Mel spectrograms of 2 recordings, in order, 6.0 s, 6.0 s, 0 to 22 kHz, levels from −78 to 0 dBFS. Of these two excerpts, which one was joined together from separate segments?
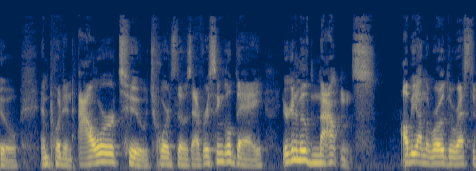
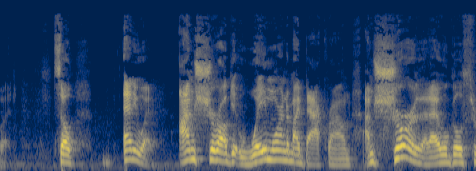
first; 1 cut; at 5.0 s

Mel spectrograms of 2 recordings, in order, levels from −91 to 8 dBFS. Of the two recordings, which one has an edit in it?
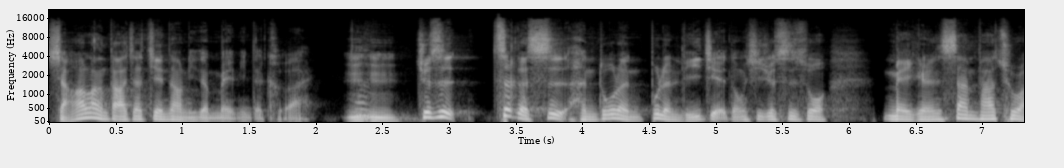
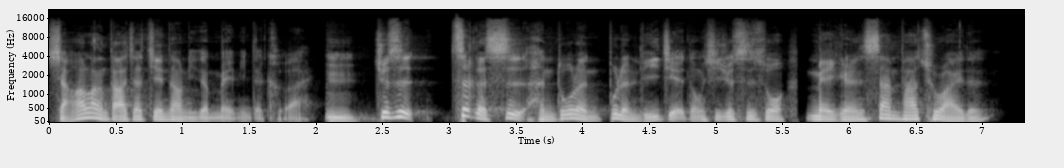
second; 2 cuts; at 2.1 s, 5.6 s

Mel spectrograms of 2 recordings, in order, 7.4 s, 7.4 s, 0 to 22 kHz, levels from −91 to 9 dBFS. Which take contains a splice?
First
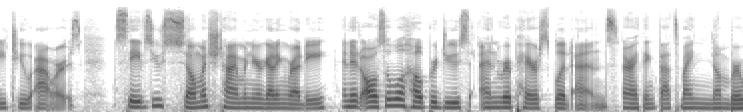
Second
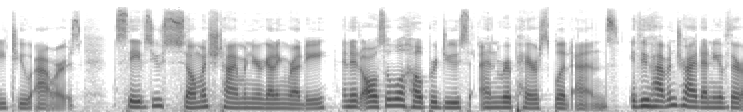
first; 1 cut; at 6.2 s

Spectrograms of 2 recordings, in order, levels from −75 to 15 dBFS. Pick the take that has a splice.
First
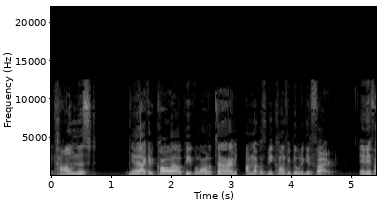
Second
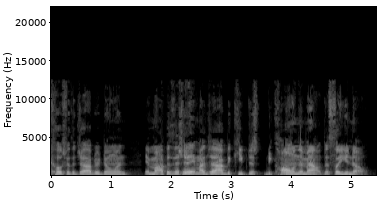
first; 1 cut; at 3.1 s

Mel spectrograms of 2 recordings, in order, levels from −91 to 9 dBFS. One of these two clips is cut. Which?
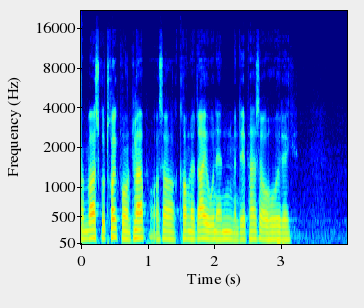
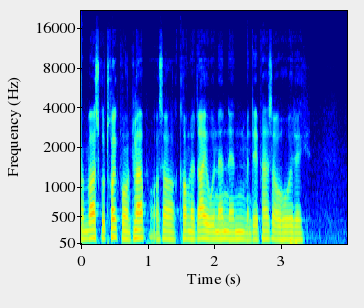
first; 1 cut; at 2.0 s

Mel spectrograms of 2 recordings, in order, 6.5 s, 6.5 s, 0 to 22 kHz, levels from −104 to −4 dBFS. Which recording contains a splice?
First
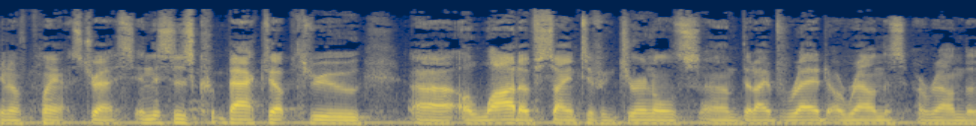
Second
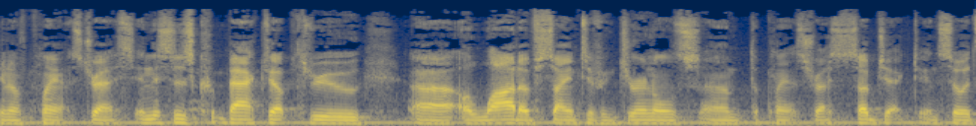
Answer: second; 1 cut; at 4.9 s

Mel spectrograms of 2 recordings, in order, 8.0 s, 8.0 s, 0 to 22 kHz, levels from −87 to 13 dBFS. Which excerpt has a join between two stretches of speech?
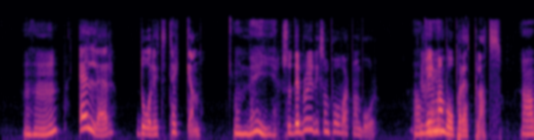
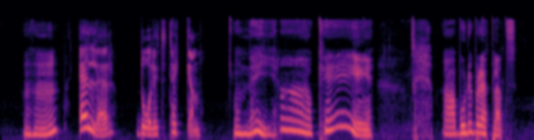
second; 2 cuts; at 4.2 s, 6.5 s

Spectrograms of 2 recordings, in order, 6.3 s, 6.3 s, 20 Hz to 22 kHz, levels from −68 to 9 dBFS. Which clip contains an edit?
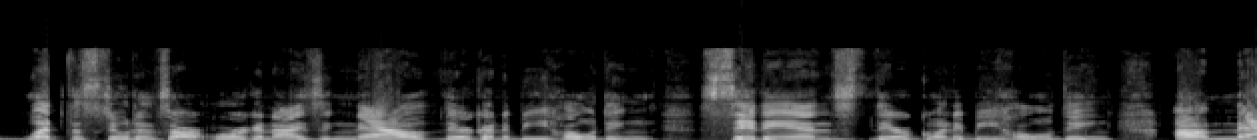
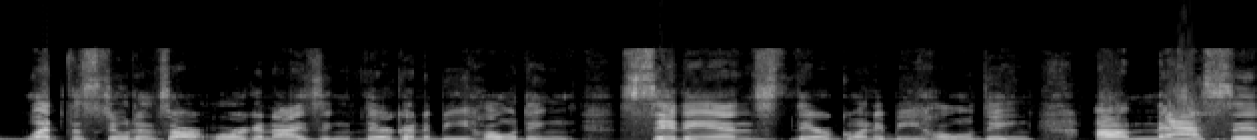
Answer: second; 1 cut; at 1.7 s

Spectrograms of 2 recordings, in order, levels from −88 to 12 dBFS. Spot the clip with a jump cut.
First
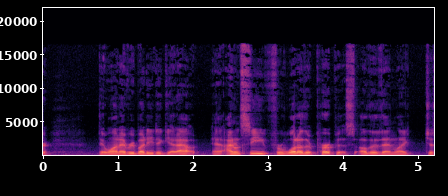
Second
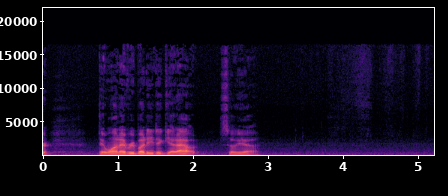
second; 1 cut; at 2.2 s

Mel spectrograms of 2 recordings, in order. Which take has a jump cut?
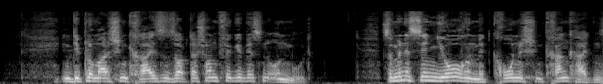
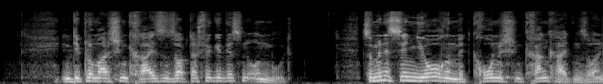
second; 1 cut; at 2.0 s

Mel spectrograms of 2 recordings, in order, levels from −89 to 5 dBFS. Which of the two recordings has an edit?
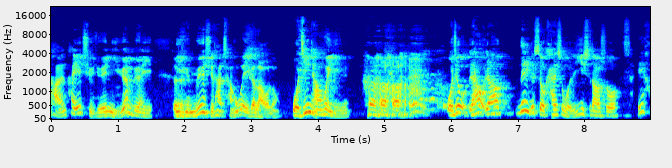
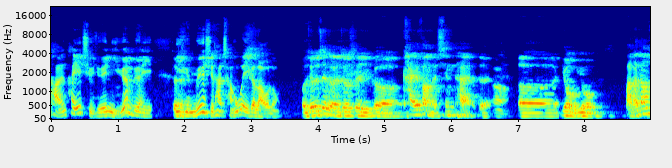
first; 1 cut; at 3.5 s

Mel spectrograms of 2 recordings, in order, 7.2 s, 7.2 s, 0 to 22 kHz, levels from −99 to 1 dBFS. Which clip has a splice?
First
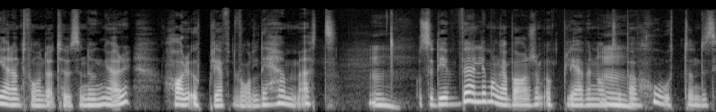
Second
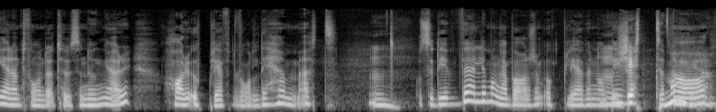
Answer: second; 1 cut; at 6.1 s

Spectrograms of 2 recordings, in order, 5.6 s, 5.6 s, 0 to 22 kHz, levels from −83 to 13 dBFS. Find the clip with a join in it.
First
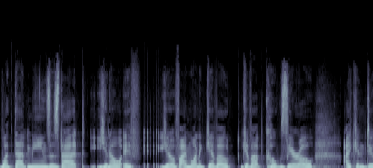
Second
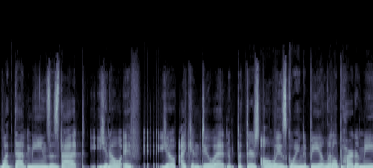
second; 2 cuts; at 2.6 s, 3.9 s

